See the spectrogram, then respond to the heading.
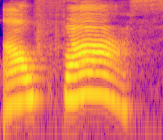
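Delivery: alface with middle syllable fá strongest. Showing a word's tonic syllable aloud, stress on fá. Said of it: "eu tenho uma sílaba mais forte, que é a sílaba fá".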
